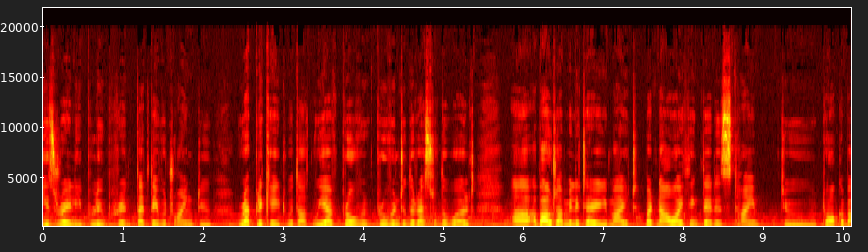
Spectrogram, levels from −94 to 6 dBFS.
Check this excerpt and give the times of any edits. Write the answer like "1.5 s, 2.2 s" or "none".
3.3 s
